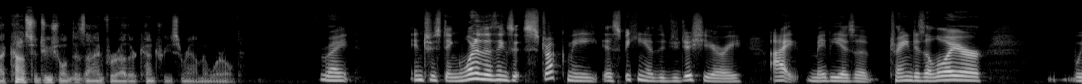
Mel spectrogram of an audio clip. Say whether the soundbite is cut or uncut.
uncut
